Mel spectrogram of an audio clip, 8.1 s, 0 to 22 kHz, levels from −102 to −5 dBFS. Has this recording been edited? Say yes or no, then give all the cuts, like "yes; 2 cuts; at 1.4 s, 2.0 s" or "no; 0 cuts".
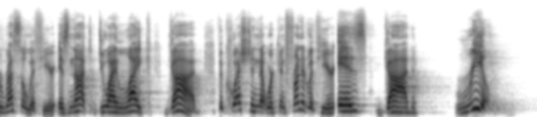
yes; 1 cut; at 5.0 s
